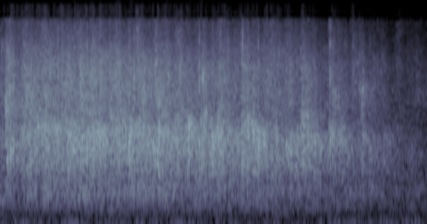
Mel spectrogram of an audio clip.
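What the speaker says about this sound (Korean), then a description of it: "우리 박수로 맞이하겠습니다" A church congregation claps steadily to welcome a speaker for a testimony and sermon: continuous, even applause from a sizeable crowd that tapers off in the final second.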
